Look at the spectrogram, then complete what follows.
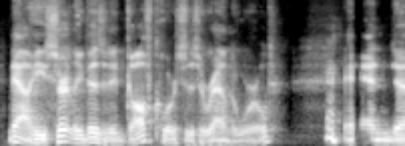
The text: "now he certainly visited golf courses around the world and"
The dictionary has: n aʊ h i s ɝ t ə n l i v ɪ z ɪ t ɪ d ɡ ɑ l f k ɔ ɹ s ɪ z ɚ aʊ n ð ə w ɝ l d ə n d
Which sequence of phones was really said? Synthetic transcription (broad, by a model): n aʊ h i s ɝ t n l i v ɪ z ɪ t ɪ d ɡ ɑ l f k ɔ ɹ s ɪ z ɚ aʊ n ð ə w ɝ l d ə n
